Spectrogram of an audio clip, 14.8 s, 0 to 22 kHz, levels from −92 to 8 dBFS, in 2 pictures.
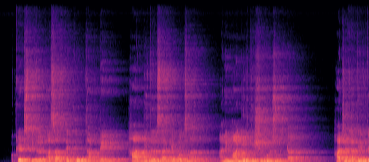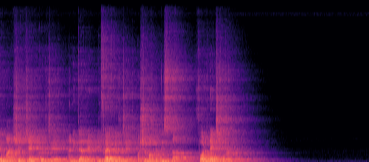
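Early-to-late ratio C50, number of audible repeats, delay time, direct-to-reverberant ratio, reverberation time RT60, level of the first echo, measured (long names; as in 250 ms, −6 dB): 0.5 dB, 1, 172 ms, −1.5 dB, 1.6 s, −9.5 dB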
